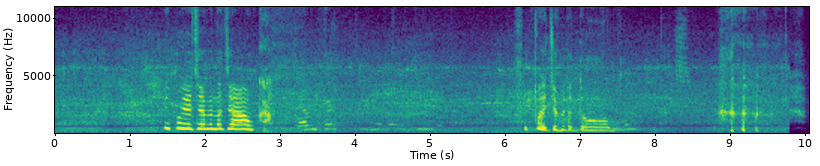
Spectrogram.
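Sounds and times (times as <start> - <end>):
faint voices: 0.6 - 8.9.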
